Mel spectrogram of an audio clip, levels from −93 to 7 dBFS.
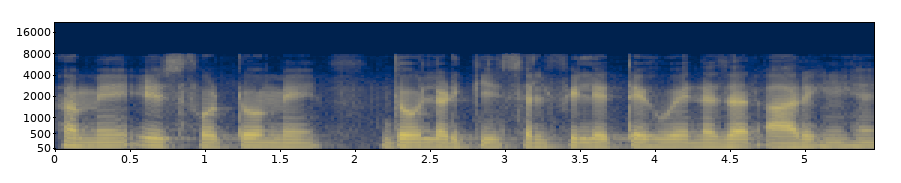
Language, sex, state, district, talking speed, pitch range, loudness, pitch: Hindi, male, Uttar Pradesh, Lucknow, 145 wpm, 110-120 Hz, -18 LUFS, 115 Hz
